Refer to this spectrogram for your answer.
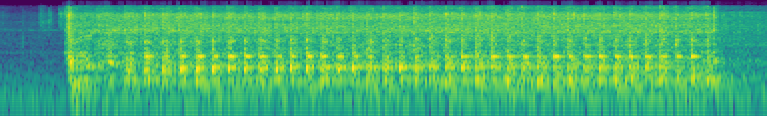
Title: KEYPOWER GENSET HARD STARTING.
